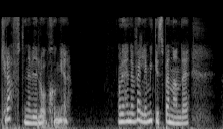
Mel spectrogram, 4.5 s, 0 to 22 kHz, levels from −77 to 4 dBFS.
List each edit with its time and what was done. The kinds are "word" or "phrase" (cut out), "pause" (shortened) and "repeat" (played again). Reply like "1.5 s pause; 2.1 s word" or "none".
none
